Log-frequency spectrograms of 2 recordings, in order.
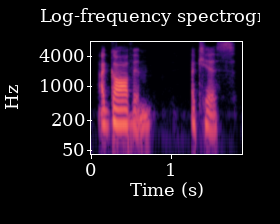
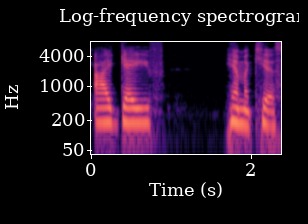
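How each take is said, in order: First: The vowel in gave sounds like in got. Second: The vowel in gave sounds like in day. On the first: This is how a friend says it. The speaker calls it wrong. "She says gov" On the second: This is the usual way to say it. The speaker calls it right. "She doesn't say I gave him a kiss"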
